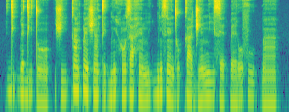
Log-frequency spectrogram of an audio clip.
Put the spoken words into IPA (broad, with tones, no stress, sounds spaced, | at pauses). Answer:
d i˦ ɡ͡b ɛ˦ d i˧ t ɔ̃˨ | ʃ i˧ k ã˦ k͡p ɛ̃˦˨ ʃ ã˧ t e˨ ɡ͡b ĩ˨˦ h ɔ̃˦ s a˦ h ɛ̃˦˨ m i˨˦ ɡ͡b ĩ˦ s ɛ̃˦˨ d o˨˦ k a˦˨ d͡ʒ ɛ̃˨˦ n i˦ s ɛ˧ k͡p ɛ˧ ɾ o˦ f u˦˨ ɡ͡b ã˧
